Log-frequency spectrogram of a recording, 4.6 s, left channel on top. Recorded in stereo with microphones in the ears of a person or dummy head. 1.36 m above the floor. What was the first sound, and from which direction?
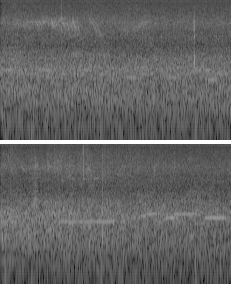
Only background noise.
